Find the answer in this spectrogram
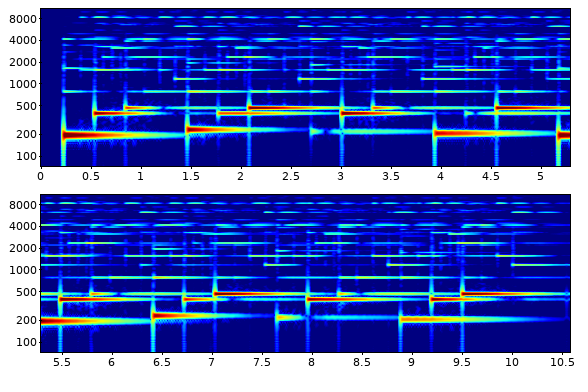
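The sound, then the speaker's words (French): A bright, bell-like synth loop from a song's outro repeats a quick high-pitched melody every couple of seconds over a low bass line that steps down slowly in a chromatic descent, with no voices. “c'est cette boucle dans les aigus qu'on entend très bien lors de l'outro”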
